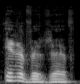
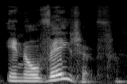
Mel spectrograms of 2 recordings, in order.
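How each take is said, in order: First: It is said in a leafy Dublin accent. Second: It is said in a Cork accent.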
